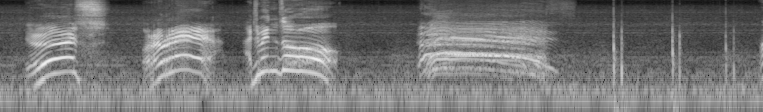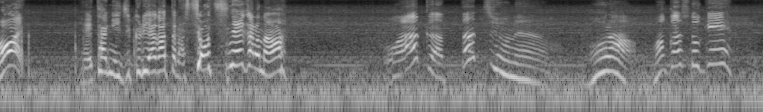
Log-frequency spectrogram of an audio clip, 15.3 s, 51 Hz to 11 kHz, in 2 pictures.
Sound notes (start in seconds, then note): 4.2 cheer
